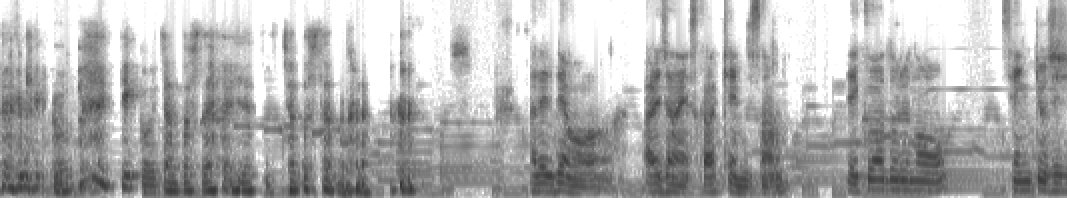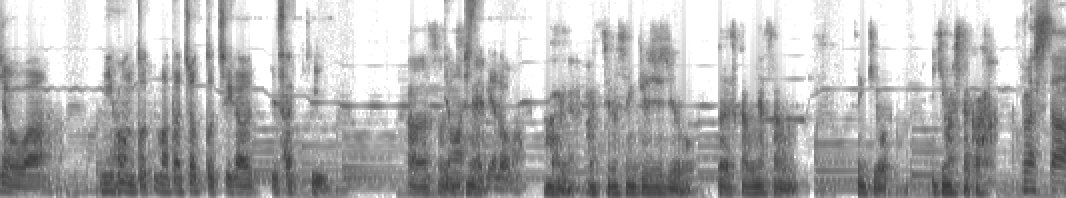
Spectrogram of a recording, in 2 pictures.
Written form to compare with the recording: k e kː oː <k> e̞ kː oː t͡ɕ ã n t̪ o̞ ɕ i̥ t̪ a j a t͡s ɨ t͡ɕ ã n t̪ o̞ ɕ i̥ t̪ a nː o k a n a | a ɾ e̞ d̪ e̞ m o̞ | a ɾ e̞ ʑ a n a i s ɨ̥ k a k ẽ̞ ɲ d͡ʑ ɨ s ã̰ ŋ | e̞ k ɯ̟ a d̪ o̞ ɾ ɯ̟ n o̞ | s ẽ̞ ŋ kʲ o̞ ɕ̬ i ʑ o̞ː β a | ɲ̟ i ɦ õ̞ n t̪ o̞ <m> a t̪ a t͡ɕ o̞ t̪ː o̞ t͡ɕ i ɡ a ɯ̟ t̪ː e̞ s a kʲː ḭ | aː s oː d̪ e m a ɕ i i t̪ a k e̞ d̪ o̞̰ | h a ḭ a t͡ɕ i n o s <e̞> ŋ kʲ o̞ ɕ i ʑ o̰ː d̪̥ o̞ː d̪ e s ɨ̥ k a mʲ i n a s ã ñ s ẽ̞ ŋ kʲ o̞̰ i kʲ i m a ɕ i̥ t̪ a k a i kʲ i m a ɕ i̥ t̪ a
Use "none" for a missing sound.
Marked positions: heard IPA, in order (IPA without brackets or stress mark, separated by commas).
k, m, ẽ̞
